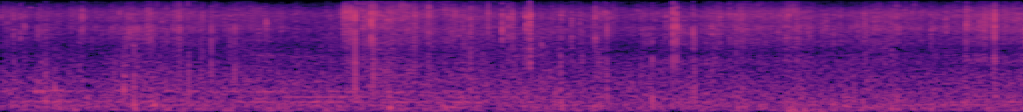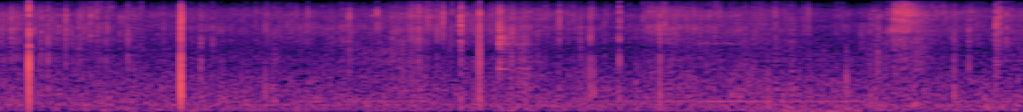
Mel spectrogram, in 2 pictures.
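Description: Pork chops sizzling on a wire grill rack over an open wood fire: a steady hiss with scattered sharp pops and crackles.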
